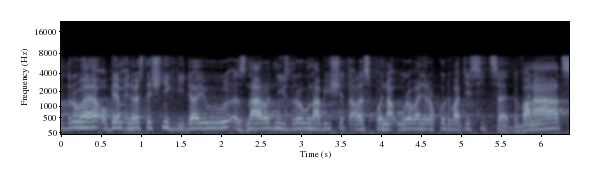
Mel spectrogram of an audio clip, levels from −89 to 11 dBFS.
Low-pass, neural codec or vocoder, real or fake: 7.2 kHz; none; real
